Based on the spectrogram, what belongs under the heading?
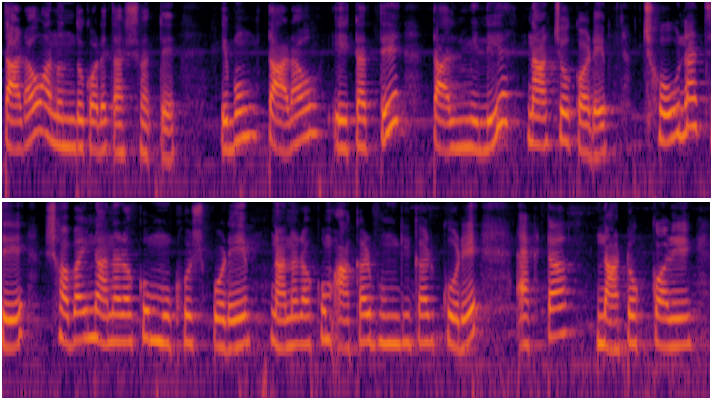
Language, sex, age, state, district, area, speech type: Bengali, female, 18-30, West Bengal, Paschim Bardhaman, rural, spontaneous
